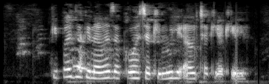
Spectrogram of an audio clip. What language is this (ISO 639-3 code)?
swa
